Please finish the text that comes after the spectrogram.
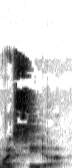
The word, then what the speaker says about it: Lycia: just Lycia in general, I call it Lycia. Is that how you pronounce it? That's exactly right.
